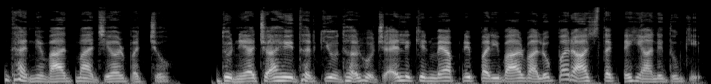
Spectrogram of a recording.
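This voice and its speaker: A woman's voice: deep voice, moderate pace, dry recording, pitched below the performer's own voice. Cartoon witch mother, devoted and resolute, earnest delivery, close dry recording female performer acting it out. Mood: caring. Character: devoted witch daughter-in-law, brave young mother in disguise.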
